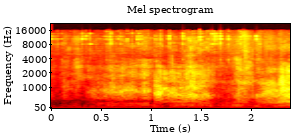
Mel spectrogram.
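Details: Black and white Border Collies playing in the snow, a long rough growling whine rising and falling for over two seconds while a person urges them on.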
